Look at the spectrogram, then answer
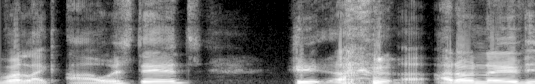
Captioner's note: chuckles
